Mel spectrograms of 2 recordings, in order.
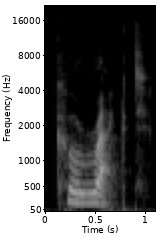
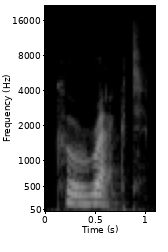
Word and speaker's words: correct: Correct. Correct. The stress goes on the second syllable.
